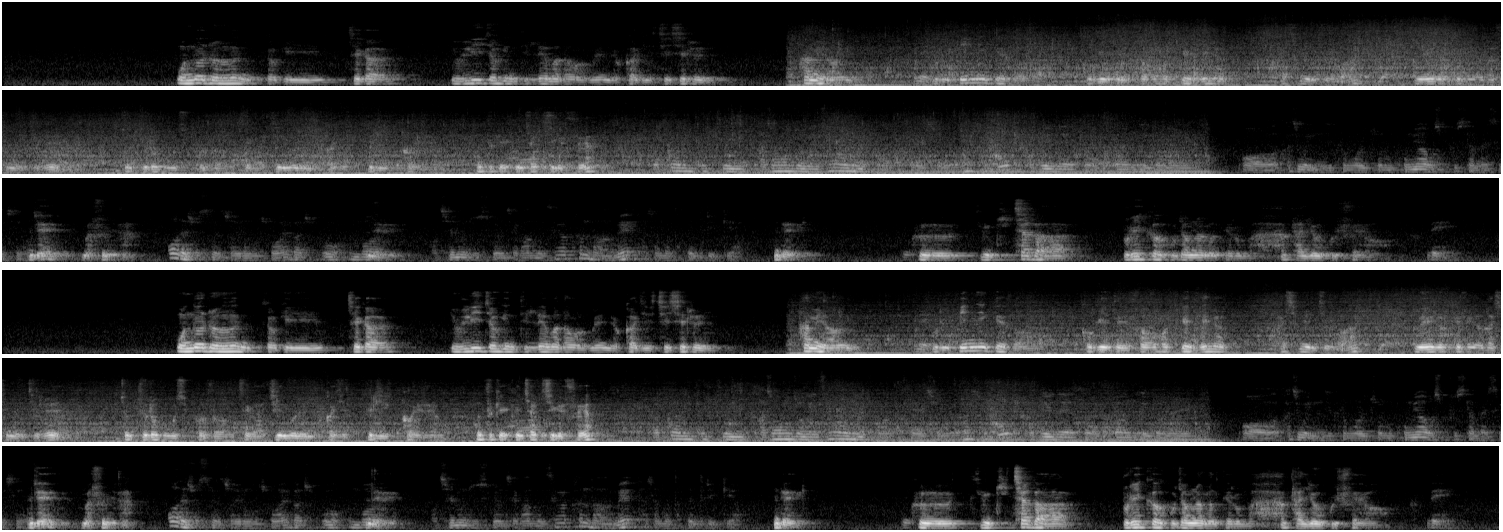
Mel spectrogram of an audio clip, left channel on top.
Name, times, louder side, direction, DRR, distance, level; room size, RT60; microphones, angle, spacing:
voice 1, 1.8-3.9 4.5-7.2 8.0-8.6 9.3-10.4 10.8-12.3 12.7-13.6 14.1-15.6 16.2-19.4 19.7-20.9 30.2-30.5 30.8-31.3 33.6-33.9 37.7-38.0 39.0-40.7 41.2-43.8, right 6 dB, 70° right, 9 dB, 0.3 m, -20 dB
sound 1, 7.8-27.1, equal, 20° left, 0.7 m, -34 dB
voice 2, 20.0-20.5 21.5-26.9 27.4-30.5 31.6-33.8 34.3-37.4 44.2-44.5, right 1 dB, 25° right, -5 dB, 1.5 m, -34 dB
13.0 x 4.6 x 2.6 m, 0.65 s
head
